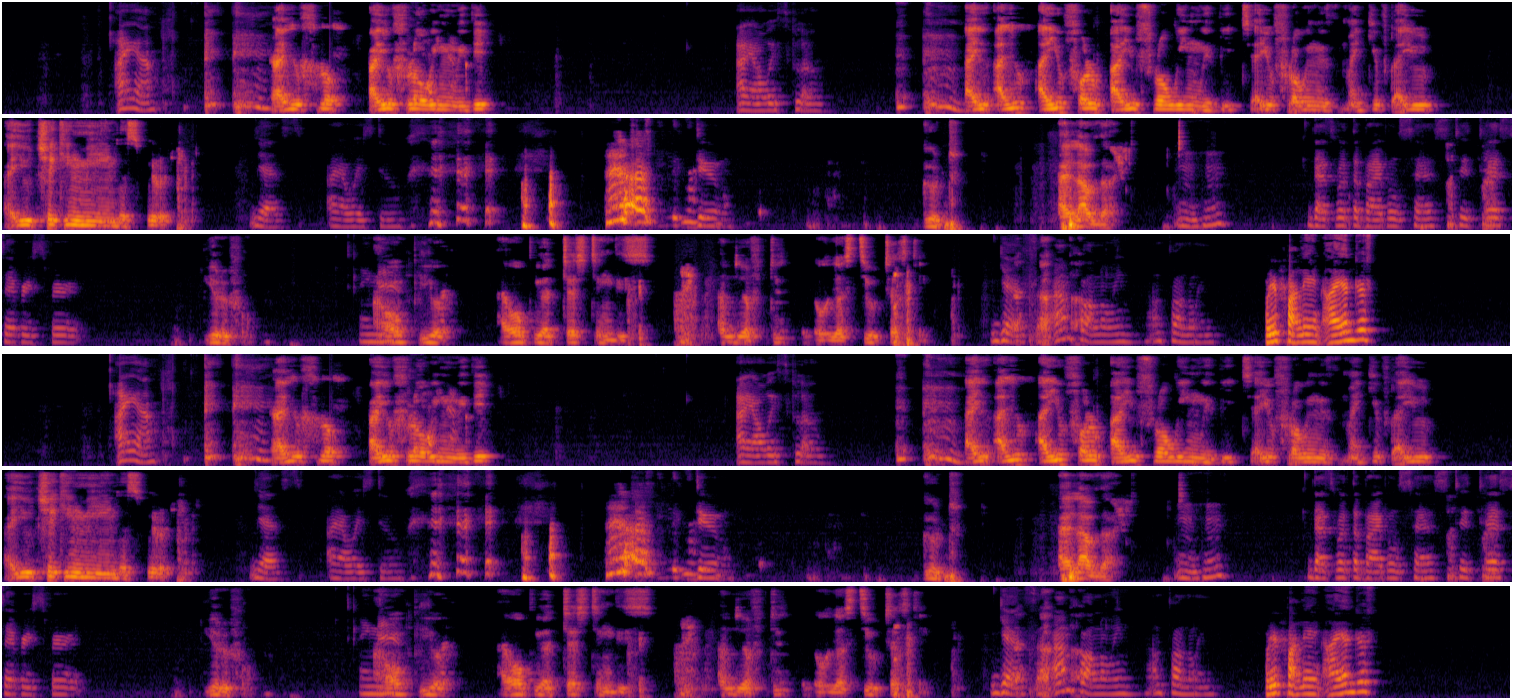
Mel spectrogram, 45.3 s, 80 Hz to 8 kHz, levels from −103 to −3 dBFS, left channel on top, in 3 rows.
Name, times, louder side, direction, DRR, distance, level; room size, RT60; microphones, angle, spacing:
voice 1, 1.1-1.7 2.0-2.7 4.1-4.5 7.3-8.3 8.9-9.7 15.4-15.5 17.6-17.9 18.3-20.0 21.4-21.5 22.0-22.4 26.8-27.3 28.2-31.0 33.8-34.5 37.4-37.7 40.1-42.3, right 2 dB, 15° right, 0.7 m, -45 dB
voice 2, 2.7-3.4 3.7-4.9 9.6-14.3 15.1-16.8 24.3-24.7 25.7-26.2 32.2-32.6 33.9-34.7 35.2-36.7 37.4-38.0 38.3-39.2 40.6-40.7, left 2 dB, 35° left, 1.0 m, -34 dB
voice 3, 21.1-21.6 21.9-22.0 24.5-24.6 26.2-26.3 29.9-30.0 36.4-36.5 36.9-37.3 39.1-39.3 42.8-43.9, left 5 dB, 75° left, 0.6 m, -31 dB
4.0 x 3.6 x 2.5 m
head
